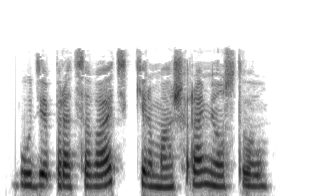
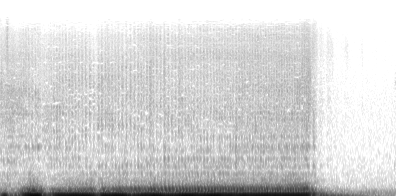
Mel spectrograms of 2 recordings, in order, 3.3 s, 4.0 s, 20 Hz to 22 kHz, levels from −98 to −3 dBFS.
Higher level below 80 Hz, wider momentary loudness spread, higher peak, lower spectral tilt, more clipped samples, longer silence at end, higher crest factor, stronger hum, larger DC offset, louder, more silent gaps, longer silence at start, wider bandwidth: second, -62 dBFS vs -14 dBFS; about the same, 5 LU vs 3 LU; first, -2 dBFS vs -6 dBFS; second, -5 dB/octave vs -8.5 dB/octave; neither; about the same, 0.65 s vs 0.75 s; first, 16 dB vs 10 dB; neither; neither; first, -19 LUFS vs -22 LUFS; neither; first, 0.2 s vs 0 s; first, 8 kHz vs 0.4 kHz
